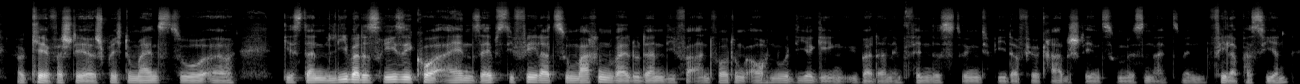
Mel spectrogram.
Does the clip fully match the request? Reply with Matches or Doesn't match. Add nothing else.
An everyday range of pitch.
Matches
